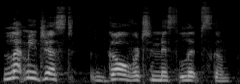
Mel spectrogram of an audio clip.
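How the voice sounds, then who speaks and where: A woman's voice: mid-range voice, animated, moderate pace. A woman presiding as judge on a courtroom show, firm and questioning.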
